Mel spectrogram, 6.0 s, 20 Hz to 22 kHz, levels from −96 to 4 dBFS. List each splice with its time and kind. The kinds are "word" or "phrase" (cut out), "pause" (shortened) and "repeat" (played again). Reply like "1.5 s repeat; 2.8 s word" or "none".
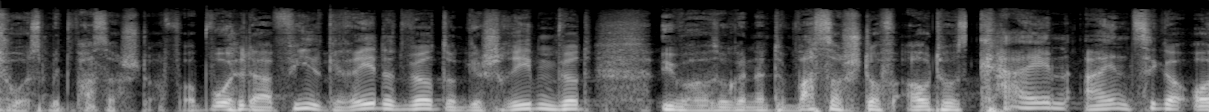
1.6 s word; 2.3 s phrase; 3.3 s word; 4.8 s word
